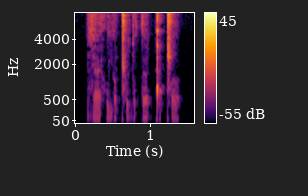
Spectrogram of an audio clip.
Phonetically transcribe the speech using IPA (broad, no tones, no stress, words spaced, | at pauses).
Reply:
zæhu jʌǁudɔ t̪ɜǃəǁʌ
